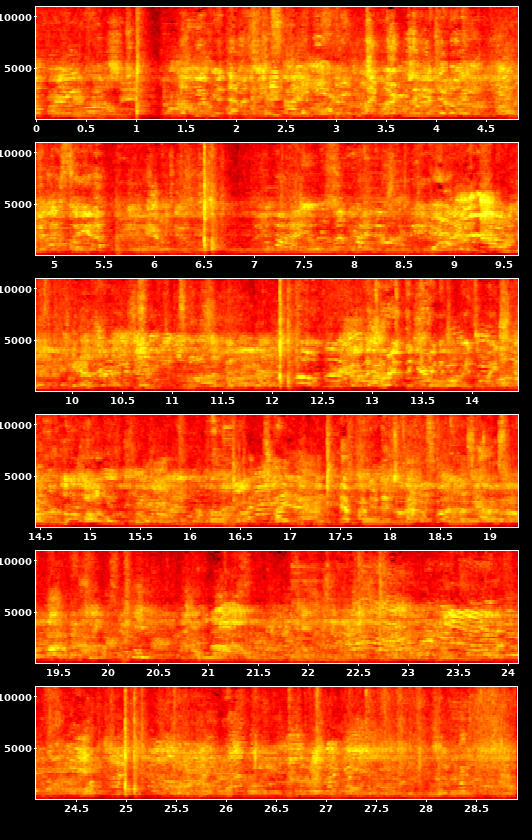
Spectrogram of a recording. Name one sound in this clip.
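A crowd of adults and children chatter nearby.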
